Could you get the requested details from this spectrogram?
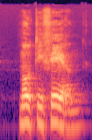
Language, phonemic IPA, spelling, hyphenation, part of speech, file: Dutch, /moː.tiˈveː.rə(n)/, motiveren, mo‧ti‧ve‧ren, verb, Nl-motiveren.ogg
- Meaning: 1. justify, give grounds for 2. motivate, spur on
